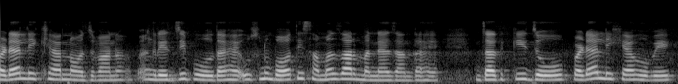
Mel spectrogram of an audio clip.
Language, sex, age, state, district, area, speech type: Punjabi, female, 18-30, Punjab, Barnala, rural, spontaneous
